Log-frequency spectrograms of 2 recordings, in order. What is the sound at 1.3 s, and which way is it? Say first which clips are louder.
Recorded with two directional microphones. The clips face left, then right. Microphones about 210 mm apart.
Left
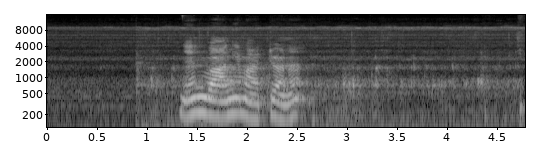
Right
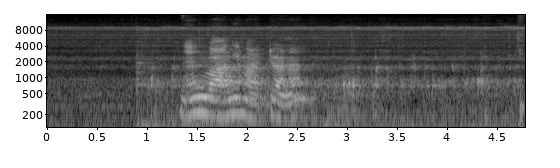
Speech: left 4 dB; 60° left (ahead or behind).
